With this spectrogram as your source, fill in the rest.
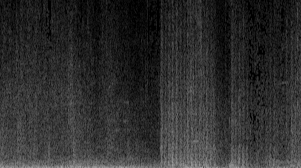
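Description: Gunfire in the Titanfall video game, dense rapid automatic shooting and bursts running almost continuously, loud and close, with heavy blasts mixed in.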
